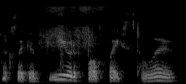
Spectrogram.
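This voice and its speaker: A woman's voice: on the low side, brisk, vocal fry, noisy background. A woman reading a picture book aloud to young children like a teacher, expressively, with simple explanations and questions along the way.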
